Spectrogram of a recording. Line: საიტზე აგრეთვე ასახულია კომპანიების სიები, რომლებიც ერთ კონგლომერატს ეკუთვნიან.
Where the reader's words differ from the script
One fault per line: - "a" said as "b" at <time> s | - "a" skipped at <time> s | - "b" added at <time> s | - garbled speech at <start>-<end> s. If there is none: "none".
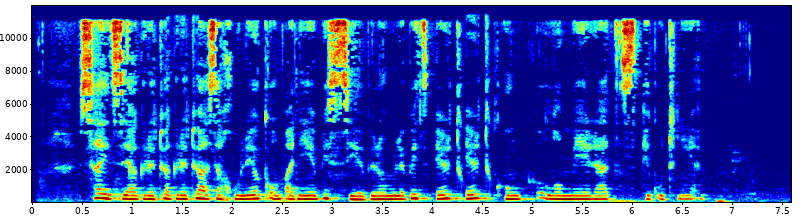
- "აგრეთვე" added at 1.3 s
- "ერთ" added at 4.4 s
